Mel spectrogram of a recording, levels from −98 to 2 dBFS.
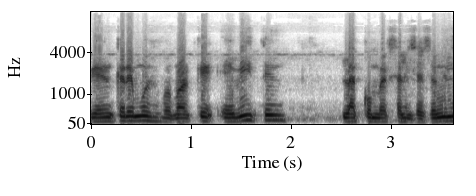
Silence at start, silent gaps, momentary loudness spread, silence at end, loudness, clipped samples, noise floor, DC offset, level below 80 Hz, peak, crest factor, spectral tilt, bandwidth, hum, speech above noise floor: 0 s; none; 4 LU; 0 s; -10 LUFS; under 0.1%; -38 dBFS; under 0.1%; -52 dBFS; -2 dBFS; 8 dB; -6.5 dB/octave; 10 kHz; none; 29 dB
